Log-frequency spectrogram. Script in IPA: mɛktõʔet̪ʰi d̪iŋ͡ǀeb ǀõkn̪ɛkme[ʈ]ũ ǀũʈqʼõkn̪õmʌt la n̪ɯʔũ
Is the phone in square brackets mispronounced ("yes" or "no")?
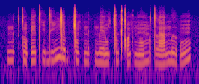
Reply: yes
